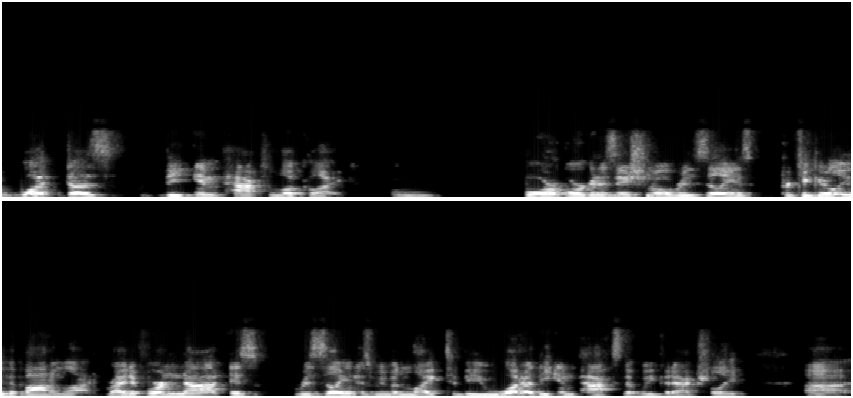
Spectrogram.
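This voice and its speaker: A man's voice: medium pitch, a bit bright. A man presenting a business webinar in a casual way, full of "uh" fillers, restarts and a tag "right?". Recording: slightly dull webinar audio.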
